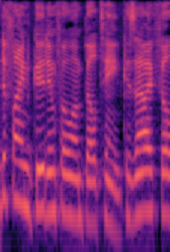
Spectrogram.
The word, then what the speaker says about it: Beltane: Beltane, pronounced Beltane, means bright fire in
